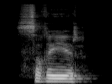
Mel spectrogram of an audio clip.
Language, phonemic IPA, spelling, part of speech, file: Moroccan Arabic, /sˤɣiːr/, صغير, adjective, LL-Q56426 (ary)-صغير.wav
- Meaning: 1. small 2. young (for a person)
